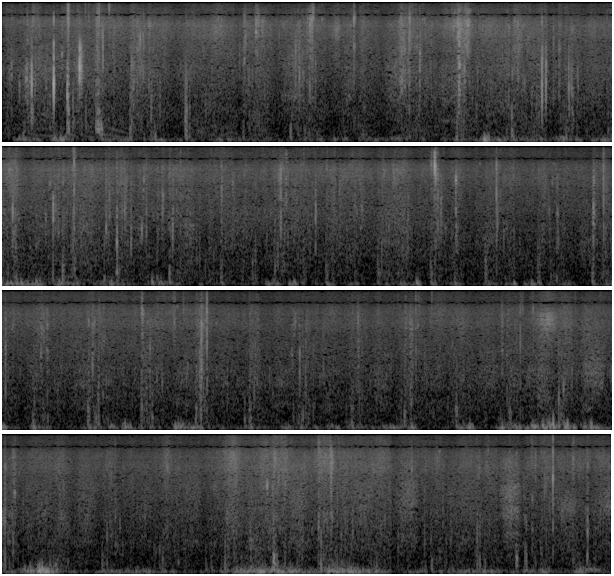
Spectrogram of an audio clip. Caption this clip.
Steps on mountain gravel, stereo file.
